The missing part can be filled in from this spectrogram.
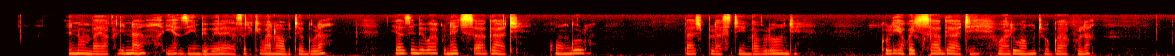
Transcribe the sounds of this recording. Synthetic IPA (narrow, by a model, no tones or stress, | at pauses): enuːmbajakalinajaziːmbiβwe̞ːɾajasaɾikeβwano̞ːβutʰe̞ɡula | jaziːmbiβwakune̞ːci̥saːɡatʰi̥ | kʰuːŋɡulu | βaci̥pulasi̥tiŋɡaβuluːɲɟi | kulijekwe̞ːci̥saːɡaːtʰiwaliwo̞ːmutio̞ɡwaːkula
